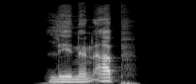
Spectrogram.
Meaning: inflection of ablehnen: 1. first/third-person plural present 2. first/third-person plural subjunctive I
- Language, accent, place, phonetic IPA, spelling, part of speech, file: German, Germany, Berlin, [ˌleːnən ˈap], lehnen ab, verb, De-lehnen ab.ogg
